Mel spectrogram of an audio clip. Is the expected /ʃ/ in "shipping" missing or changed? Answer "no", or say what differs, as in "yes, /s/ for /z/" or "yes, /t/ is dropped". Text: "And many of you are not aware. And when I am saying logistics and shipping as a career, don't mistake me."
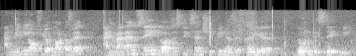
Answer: no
